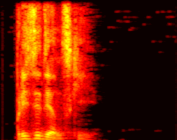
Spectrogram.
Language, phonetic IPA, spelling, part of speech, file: Russian, [prʲɪzʲɪˈdʲen(t)skʲɪj], президентский, adjective, Ru-президентский.ogg
- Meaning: president; presidential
